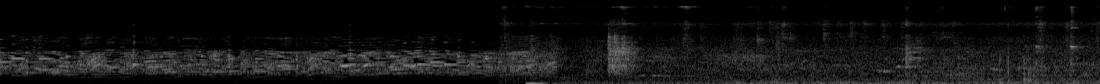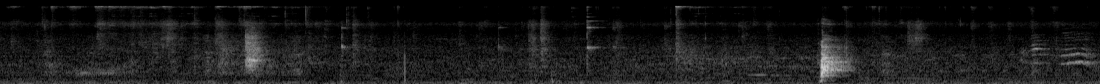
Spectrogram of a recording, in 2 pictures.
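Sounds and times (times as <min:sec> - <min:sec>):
metal spoon clinking on glass: 0:10.0 - 0:18.6.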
